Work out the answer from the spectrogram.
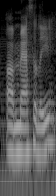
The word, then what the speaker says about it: Mythily: Our main character, Mythily, that's how you pronounce it.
